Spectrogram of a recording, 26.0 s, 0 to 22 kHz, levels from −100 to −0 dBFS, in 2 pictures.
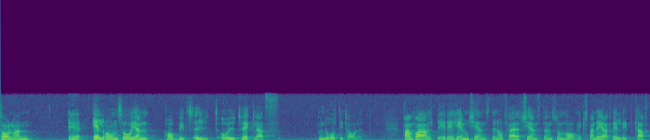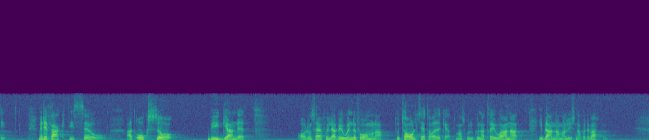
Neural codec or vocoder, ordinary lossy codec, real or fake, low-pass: none; none; real; 7.2 kHz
